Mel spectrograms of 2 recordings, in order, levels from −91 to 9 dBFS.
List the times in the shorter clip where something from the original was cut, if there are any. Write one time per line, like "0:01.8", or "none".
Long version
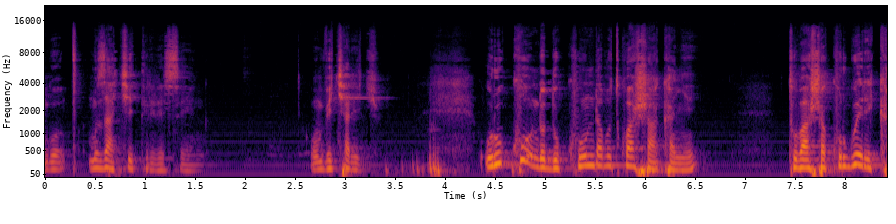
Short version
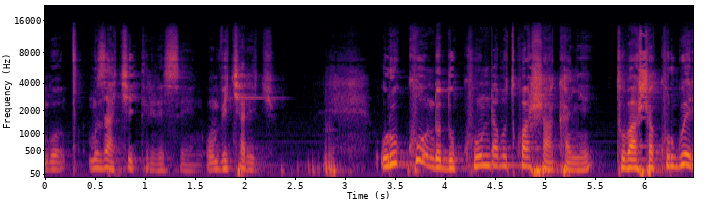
0:01.4
0:05.5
